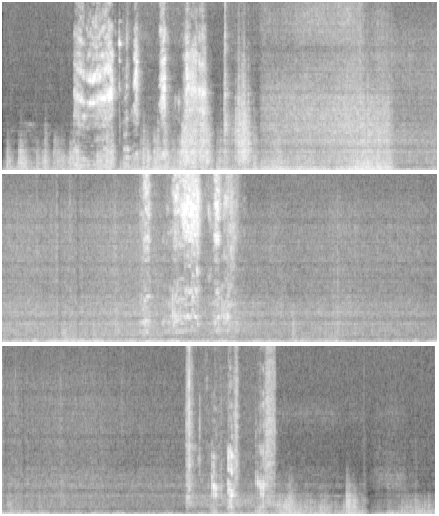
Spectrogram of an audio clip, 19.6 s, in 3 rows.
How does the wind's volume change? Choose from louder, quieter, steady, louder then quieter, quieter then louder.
quieter.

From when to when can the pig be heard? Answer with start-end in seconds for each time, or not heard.
1.1-3.1, 8.6-10.2, 15.8-17.1.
